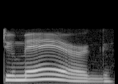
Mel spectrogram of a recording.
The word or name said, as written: Doumergue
